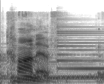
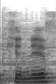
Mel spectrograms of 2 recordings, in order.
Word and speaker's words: Conniff: welcome Frank conif it's Frank kif is how you say it or knif um suppos supposedly kenif is the right way to say it and it's the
